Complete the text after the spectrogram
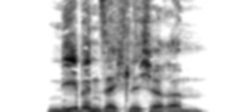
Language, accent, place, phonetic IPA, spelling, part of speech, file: German, Germany, Berlin, [ˈneːbn̩ˌzɛçlɪçəʁəm], nebensächlicherem, adjective, De-nebensächlicherem.ogg
- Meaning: strong dative masculine/neuter singular comparative degree of nebensächlich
